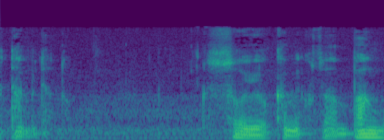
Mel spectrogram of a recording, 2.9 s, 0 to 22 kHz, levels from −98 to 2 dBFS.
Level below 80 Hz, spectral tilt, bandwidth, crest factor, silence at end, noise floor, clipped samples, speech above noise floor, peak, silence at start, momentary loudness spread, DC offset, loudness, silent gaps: -54 dBFS; -6.5 dB/octave; 10 kHz; 20 dB; 0 s; -53 dBFS; under 0.1%; 22 dB; -14 dBFS; 0 s; 23 LU; under 0.1%; -34 LUFS; none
